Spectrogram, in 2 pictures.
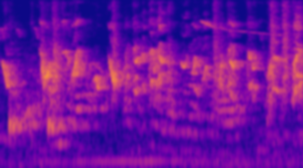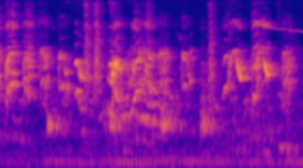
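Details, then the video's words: Eight-month-old black-naped oriole beginning to sing in full voice: a busy, unbroken stream of harsh chattering and squawky notes mixed with short whistled phrases, loud and tightly packed across the whole six seconds. "burung kepodang usia delapan bulan udah mulai gacor"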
